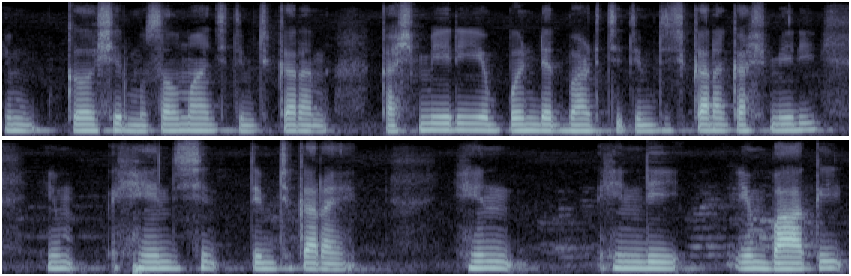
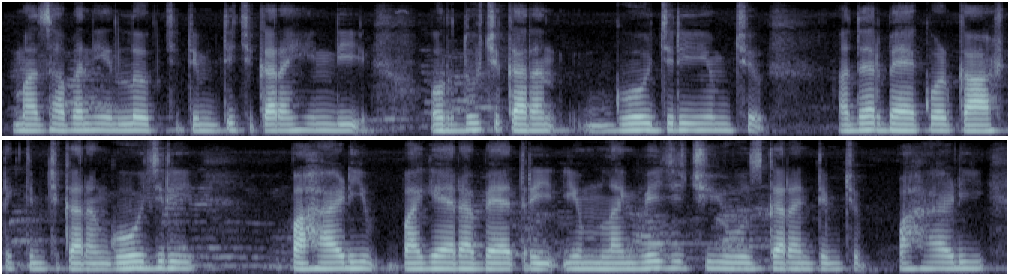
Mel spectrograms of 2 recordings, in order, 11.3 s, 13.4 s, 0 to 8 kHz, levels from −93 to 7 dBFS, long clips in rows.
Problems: background sounds at intervals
